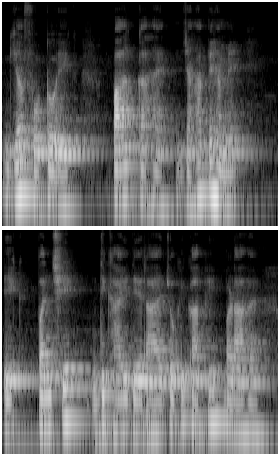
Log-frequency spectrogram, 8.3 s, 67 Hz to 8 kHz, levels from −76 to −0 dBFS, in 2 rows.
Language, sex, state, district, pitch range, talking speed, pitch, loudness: Hindi, male, Uttar Pradesh, Ghazipur, 105-115 Hz, 135 wpm, 110 Hz, -23 LUFS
